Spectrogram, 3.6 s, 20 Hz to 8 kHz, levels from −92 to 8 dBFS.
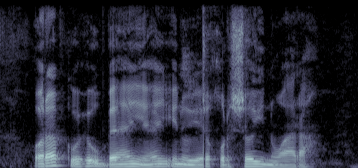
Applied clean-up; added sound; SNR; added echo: none; none; none; none.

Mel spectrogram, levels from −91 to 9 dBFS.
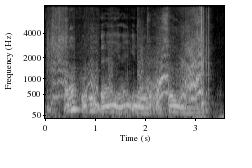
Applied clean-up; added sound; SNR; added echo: none; Zipper (clothing); 3 dB; reverberation time 0.3 s.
